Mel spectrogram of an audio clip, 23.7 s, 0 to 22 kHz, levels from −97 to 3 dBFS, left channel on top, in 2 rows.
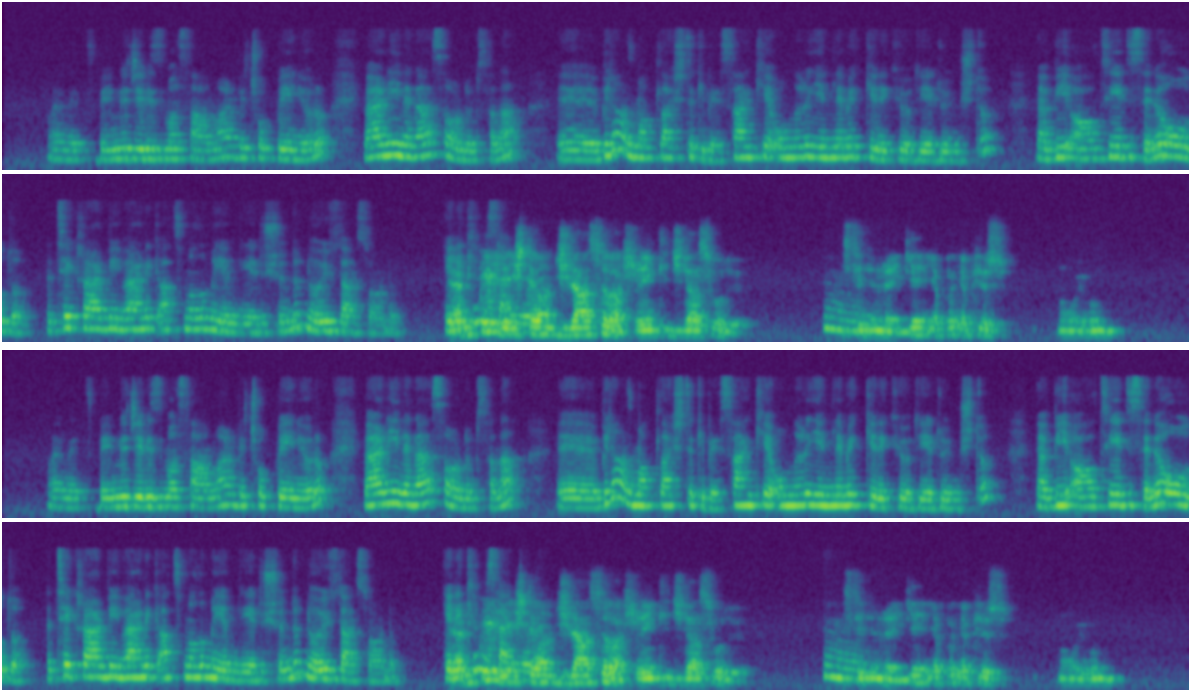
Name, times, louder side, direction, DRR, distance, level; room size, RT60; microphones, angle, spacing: voice 1, 0.5-5.2 5.5-9.9 10.3-15.8 16.3-17.3 20.1-20.7, right 3 dB, 30° right, 0.5 m, -26 dB
voice 2, 16.3-19.3 20.2-21.9 22.4-23.0, left 1 dB, 75° left, 1.0 m, -24 dB
3.2 x 2.1 x 2.4 m
head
